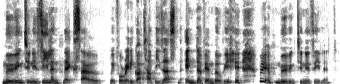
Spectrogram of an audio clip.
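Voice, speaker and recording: A South African woman in her thirties with an Afrikaans accent, a podcast guest chatting casually over a video call, hesitant with many fillers and soft laughs. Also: fairly low pitch, normal speed. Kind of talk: casual interview chat. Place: home office, indoors.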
